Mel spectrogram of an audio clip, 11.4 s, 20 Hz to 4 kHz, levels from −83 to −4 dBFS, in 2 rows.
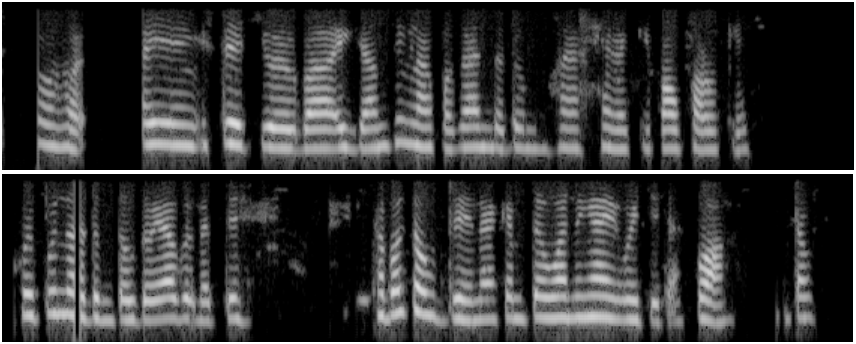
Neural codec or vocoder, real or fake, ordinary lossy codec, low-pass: none; real; none; 3.6 kHz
